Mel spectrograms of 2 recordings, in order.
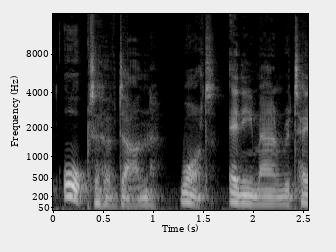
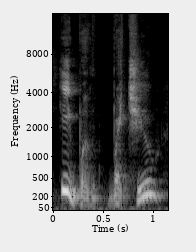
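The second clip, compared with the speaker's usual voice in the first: a raised, brisk character voice for Harris; Harris voiced; 6 semitones higher, 4 dB louder than usual. Harris dismissing George's fear of the hose, in a raised brisk voice. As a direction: toss it off, sure nothing will happen.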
